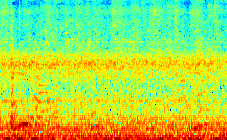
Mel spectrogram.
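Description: Steady background noise of a commercial kitchen: an even low hum and hiss, with a faint voice just at the start.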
